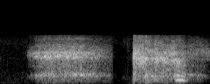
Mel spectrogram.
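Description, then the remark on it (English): A man gives two long, harsh, raspy deep coughs from his stomach area, each nearly a second, with a short gap between them. Loud and wheezy, with no talking. “just take a deep cough out of your stomach area, man, to get started.”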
